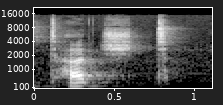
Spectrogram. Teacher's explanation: when we have a CH and we say it in the past tense it sounds like a t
